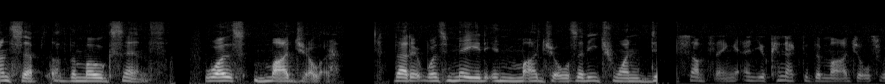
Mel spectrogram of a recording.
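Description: Sound dropped by the voice detector at 0.50 s: a 20 ms slice of sound briefly gives way to steady synthetic noise before the signal resumes. The sender's voice detector likely judged this moment to be background and stopped transmitting, so the receiver filled the gap with comfort noise.

Comfort noise in place of the background occurs at 1.70 to 2.06 s and at 3.44 to 3.74 s. In these pauses the real background, which sits about 33 to 34 dB below the loudest sound, is replaced by a flat, featureless hiss. That hiss is about 5 dB quieter in the first pause and about 25 dB quieter in the second. This is likely discontinuous transmission, with the receiver synthesising noise while nothing was sent.

An input switched to a poorer device occurs at 6.57 s and lasts to the end. After a 200 ms silence, the sound turns dull and boxy, with nothing above 3.8 kHz, whereas the call path's G.722 coding had carried content up to 8 kHz. 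The level drops by roughly 10 dB, and a new noise floor sits roughly 40 dB below the signal. This likely reflects a change to a narrower-band microphone or a headset call profile.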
